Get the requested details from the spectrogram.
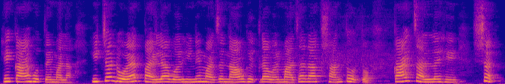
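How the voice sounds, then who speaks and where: Brief: a woman reading a cocky young husband, mocking and bossy, high voice, dull lo-fi sound. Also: fairly even intonation, moderate pace, a little hiss or hum, lightly acted. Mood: puzzled. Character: brash teasing young husband. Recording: dull lo-fi recording.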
